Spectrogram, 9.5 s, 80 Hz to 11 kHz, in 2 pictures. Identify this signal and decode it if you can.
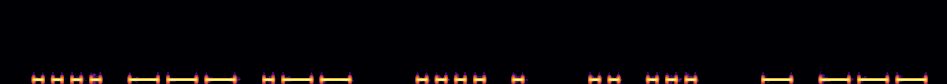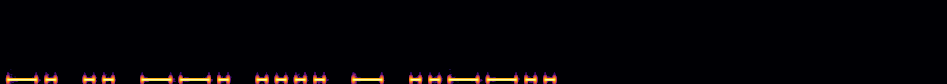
Morse code, heard as a keyed tone, about 25 wpm, 700 Hz. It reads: HOW HE IS TONIGHT?
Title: Sentences from Top 1000 Words - Review Part 3 - 25wpm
